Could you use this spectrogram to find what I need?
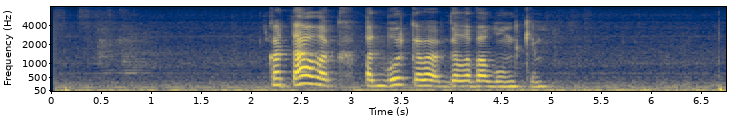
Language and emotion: Russian, neutral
